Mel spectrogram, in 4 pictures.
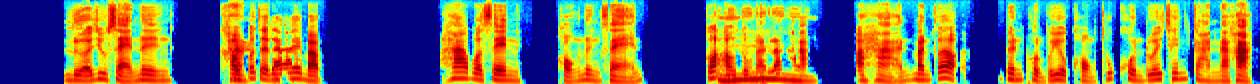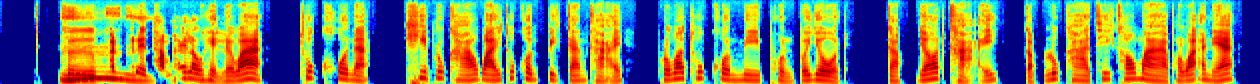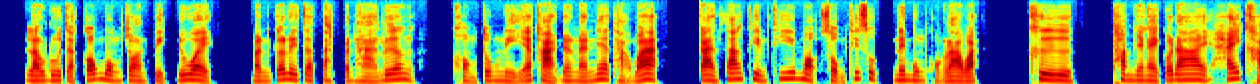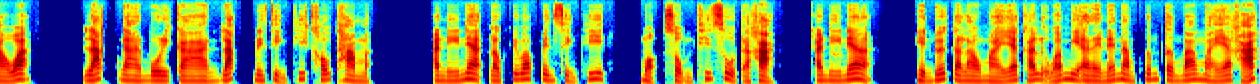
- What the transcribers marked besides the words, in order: none
- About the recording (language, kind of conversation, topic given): Thai, advice, สร้างทีมที่เหมาะสมสำหรับสตาร์ทอัพได้อย่างไร?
